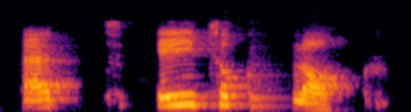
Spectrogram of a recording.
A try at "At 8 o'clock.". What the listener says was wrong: Dai l'accento su o'clock. At 8 o'clock.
